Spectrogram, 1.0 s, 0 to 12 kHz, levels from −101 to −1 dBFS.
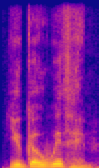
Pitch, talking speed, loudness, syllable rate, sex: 120 Hz, 240 wpm, -14 LUFS, 4.6 syllables/s, male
